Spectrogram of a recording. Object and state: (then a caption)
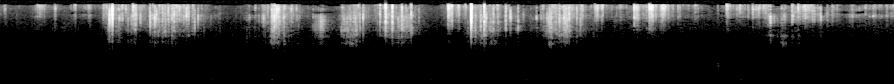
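Metal rhinestone chain tassel. A metal rhinestone chain tassel is held up, scratched and shaken with long nails, so its small metal links rattle against each other. Quiet, bright bursts of crisp jingling and ticking come and go in uneven waves, with sharp clicks and almost no low end. Each tiny click dies away at once.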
